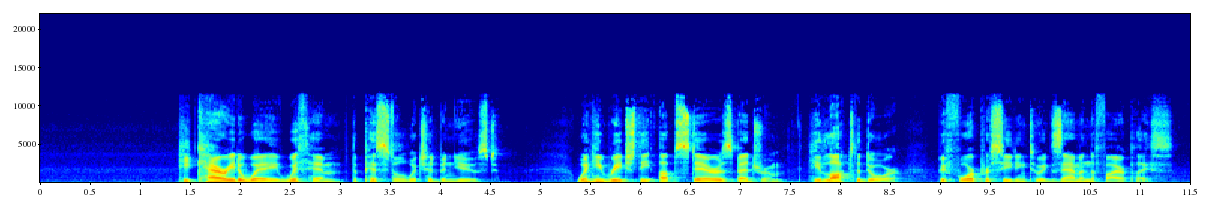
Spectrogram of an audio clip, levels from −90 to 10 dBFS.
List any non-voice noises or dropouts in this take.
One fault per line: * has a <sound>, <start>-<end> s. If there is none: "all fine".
all fine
